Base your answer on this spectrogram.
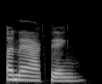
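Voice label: "enacting", British English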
